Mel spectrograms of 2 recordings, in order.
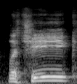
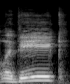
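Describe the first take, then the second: First: The middle consonant is a throaty ch sound. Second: The middle consonant is a hard d sound. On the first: This is the native Gaelic way to say it. The speaker calls it right. "apparently is the correct pronunciation, the Gaelic pronunciation" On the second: This is the common everyday way people say it. The speaker calls it wrong. "A lot of people call it"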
